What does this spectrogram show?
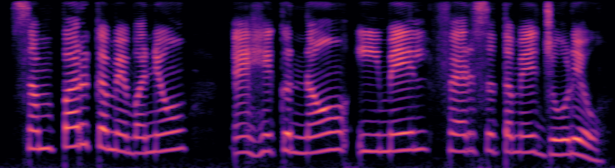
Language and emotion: Sindhi, neutral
